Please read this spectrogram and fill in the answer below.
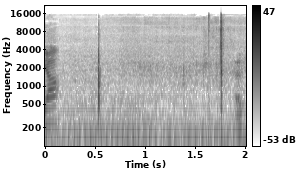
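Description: Sharp crack of a cricket bat striking a tape ball, near the end and just after a lighter knock, over faint outdoor background noise. A single sharp click comes about half a second in.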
